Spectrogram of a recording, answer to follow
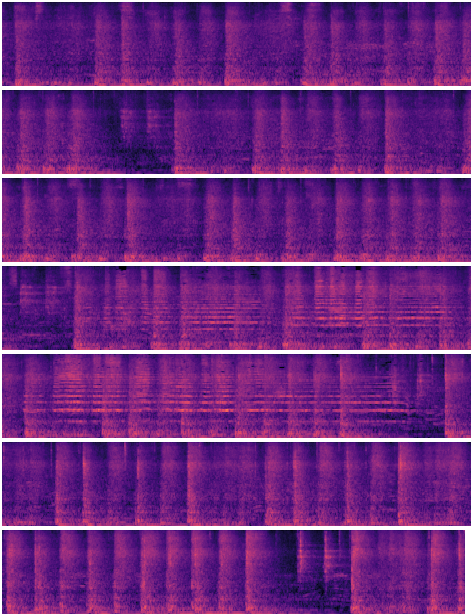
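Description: Procession drums playing fast, continuous rolls over a deep drum beat. About halfway through, a wind instrument plays a high melody of held notes for several seconds, then the drums carry on alone.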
